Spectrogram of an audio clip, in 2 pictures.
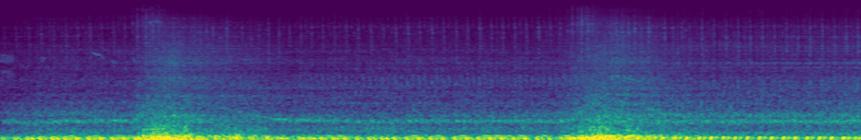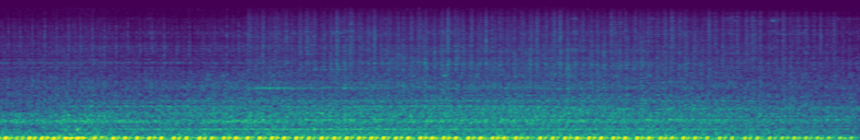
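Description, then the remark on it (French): Motorcycle engines drone steadily and loudly, with two sharp revving surges near the start before settling into a sustained rumble. No one speaks. “les motos, elles sont comme un, élément irrationnel dans le film.”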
